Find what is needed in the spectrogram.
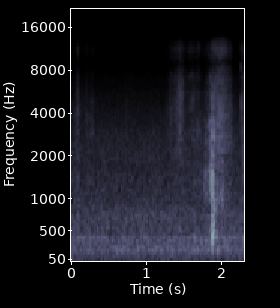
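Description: Faint handling noise of a fabric-covered cardboard journal cover being moved on a cutting mat, with one short sharp knock near the end.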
